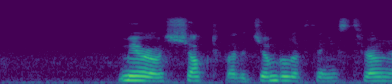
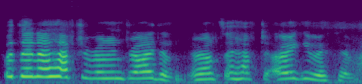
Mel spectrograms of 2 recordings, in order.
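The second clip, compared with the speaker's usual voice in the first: higher, tense, pleading woman; distressed woman; 5 semitones higher, 9 dB louder than usual. Acted. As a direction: pour out her misery, near breaking. Lily's agitated monologue.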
